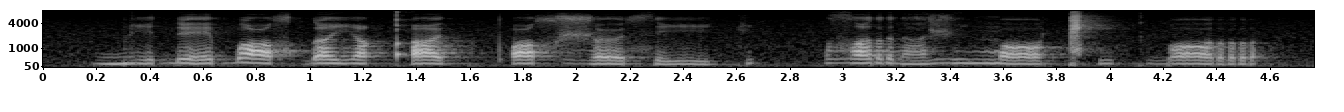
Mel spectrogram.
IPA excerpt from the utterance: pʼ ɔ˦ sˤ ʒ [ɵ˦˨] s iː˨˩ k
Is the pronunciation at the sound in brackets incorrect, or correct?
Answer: correct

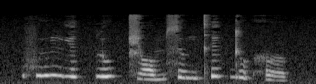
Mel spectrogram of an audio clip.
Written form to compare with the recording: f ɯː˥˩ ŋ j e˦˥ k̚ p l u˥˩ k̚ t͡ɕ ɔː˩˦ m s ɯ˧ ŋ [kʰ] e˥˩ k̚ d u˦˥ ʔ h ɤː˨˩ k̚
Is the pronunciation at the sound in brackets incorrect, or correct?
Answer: correct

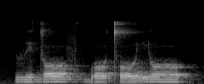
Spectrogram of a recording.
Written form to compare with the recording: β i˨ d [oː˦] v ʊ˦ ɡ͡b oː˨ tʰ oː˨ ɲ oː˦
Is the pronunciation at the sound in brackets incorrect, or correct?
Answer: correct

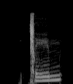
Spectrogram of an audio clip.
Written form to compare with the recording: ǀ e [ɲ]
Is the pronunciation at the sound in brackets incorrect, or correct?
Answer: incorrect: m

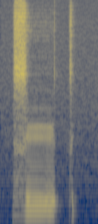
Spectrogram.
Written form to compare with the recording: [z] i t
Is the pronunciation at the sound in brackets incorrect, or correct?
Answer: correct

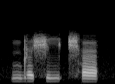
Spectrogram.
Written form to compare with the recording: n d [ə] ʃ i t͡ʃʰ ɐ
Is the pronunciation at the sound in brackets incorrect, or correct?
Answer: correct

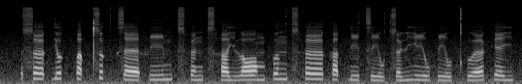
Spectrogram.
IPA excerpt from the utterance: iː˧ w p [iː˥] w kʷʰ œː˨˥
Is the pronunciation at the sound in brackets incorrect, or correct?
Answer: incorrect: iː˨˩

